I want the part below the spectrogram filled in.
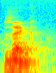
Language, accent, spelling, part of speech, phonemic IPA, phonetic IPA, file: Armenian, Eastern Armenian, զենք, noun, /zenkʰ/, [zeŋkʰ], Hy-զենք.ogg
- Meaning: arm, weapon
